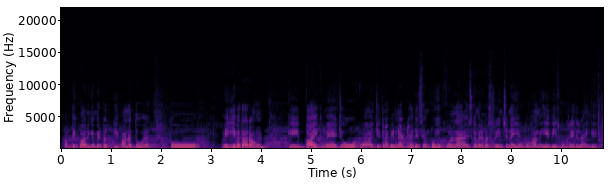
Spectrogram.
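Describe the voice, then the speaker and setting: With music in the background, a high-voiced vlogger from Gorakhpur, India, speaks at normal speed with fairly even intonation and an eastern Uttar Pradesh accent. He chats casually, repeating explanations and checking in often, in noisy amateur audio full of ambience.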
